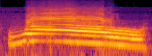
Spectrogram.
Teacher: there's a w sound at the beginning of that but there's also a hidden W sound at the end whoo and my mouth is also very forward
